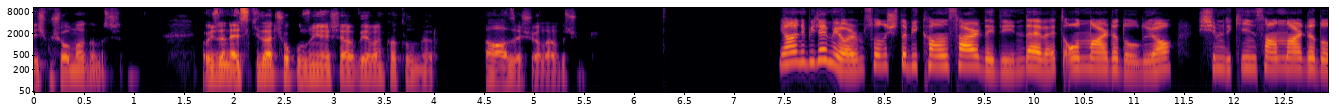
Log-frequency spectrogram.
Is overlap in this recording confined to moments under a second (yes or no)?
yes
